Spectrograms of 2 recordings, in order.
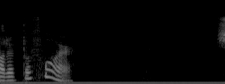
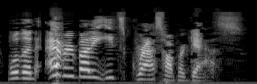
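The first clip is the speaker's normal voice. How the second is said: gruff retort; 6 semitones higher, 16 dB louder than usual. A narrator's reading. Porcupine sarcastic retort.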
